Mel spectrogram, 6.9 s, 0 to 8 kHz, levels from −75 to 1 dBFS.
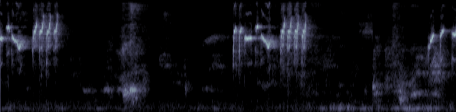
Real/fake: fake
